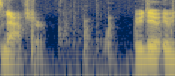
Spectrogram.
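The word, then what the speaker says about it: Knapster: That's Napster. Uh spelled with a K. So K A or K N A P P or it's whatever. It's Napster.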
